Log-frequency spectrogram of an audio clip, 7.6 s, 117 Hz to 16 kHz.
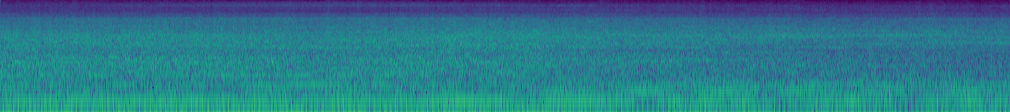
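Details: Revived Craftsman YT3000 riding mower, abandoned about 4–5 years, cutting long grass; steady, even engine drone holding constant speed under cutting load, no misses or knocks; judged a nice good-running mower.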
